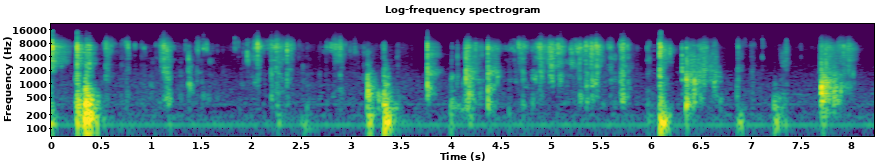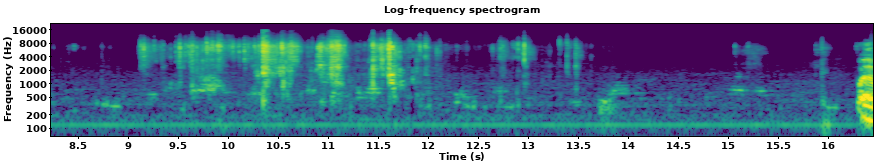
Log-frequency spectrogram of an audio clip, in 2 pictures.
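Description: A box of Upper Deck Ice hockey cards being opened by hand: a box cutter slicing the packaging with sharp taps and clicks, then foil card packs tearing open and wrappers crinkling in a burst about two thirds of the way in.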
